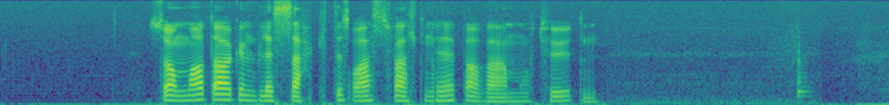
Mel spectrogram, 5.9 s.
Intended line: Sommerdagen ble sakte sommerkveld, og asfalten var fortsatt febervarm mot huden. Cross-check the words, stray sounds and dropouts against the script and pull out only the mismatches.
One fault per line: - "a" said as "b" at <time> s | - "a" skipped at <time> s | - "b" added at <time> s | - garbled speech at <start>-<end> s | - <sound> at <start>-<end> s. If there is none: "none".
- "sommerkveld" skipped at 2.3 s
- "var fortsatt" skipped at 2.9 s
- thud at 5.1-5.4 s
